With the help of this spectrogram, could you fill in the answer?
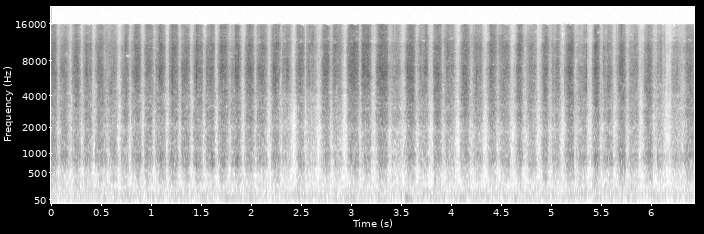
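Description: A wooden bristle brush scrubs the foam-covered upper of a tan suede shoe in quick, steady back-and-forth strokes, about four per second. Each stroke makes a bright, hissing scratch, with a slight wet, foamy texture centred around 900 Hz. The sound is continuous and rhythmic, with almost no low end.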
